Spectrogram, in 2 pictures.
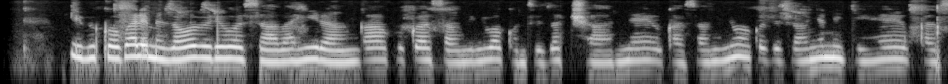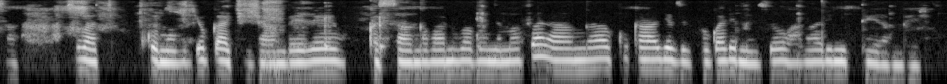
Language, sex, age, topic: Kinyarwanda, female, 25-35, government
